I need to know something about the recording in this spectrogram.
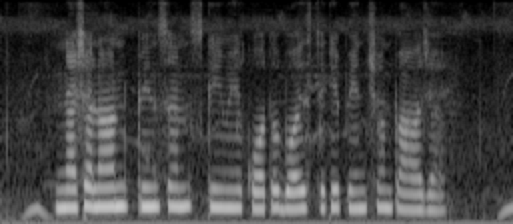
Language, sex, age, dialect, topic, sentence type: Bengali, female, 18-24, Standard Colloquial, banking, question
